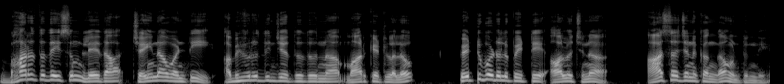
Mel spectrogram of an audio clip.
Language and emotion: Telugu, neutral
